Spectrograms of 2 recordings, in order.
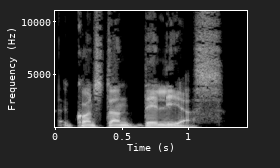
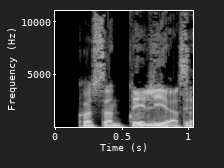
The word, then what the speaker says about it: Konstantelias: Aber Yannis Konstantelias. Konstantelias, also mit einem E und einem Akzent, so wird es mehr oder weniger ausgesprochen. – Also die Betonung auf dem E, okay.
